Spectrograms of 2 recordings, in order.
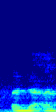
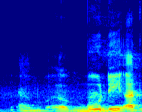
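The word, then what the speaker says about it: بُدِئَتْ: Badaat bihimas suwari. Budiat kali ya. Perbaiki kalau bacanya budiat. Budiat. Iya. harus jadi majhul ya.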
